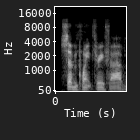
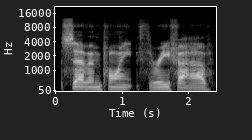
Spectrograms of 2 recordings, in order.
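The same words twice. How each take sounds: First: Said in the usual way. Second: Slow, careful restating; slow correction. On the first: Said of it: "Or excuse me". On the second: Shown as a demonstration. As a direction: spell out each number slowly. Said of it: "my fault".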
